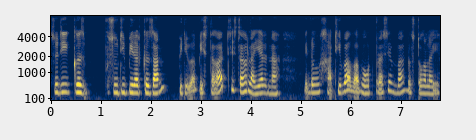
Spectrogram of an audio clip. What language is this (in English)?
Bodo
